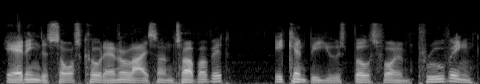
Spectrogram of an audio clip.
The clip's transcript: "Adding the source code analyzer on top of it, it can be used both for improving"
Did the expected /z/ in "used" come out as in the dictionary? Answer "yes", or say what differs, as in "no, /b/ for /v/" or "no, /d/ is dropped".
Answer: no, /s/ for /z/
